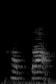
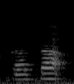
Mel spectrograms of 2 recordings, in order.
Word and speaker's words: 方: Nó có thể được đọc là "kata", "gata" hoặc "hou".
